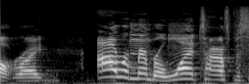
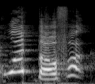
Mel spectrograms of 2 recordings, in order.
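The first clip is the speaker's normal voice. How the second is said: shocked reaction; 11 semitones higher, 6 dB louder, slower than usual. Retold or imitated. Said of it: "I'm like".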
